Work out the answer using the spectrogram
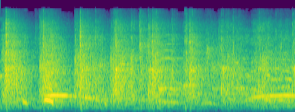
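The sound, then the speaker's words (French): Congregation applauding the Lord during a church service: a steady wash of clapping with a few sharper bursts, mixed with voices throughout. “On l'acclame, on acclame le Seigneur et on peut s'asseoir.”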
